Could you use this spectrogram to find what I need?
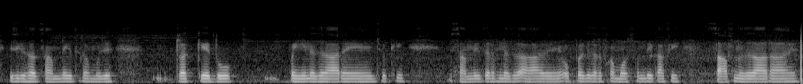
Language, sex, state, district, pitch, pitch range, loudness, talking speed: Hindi, female, West Bengal, North 24 Parganas, 135 Hz, 130-135 Hz, -23 LUFS, 245 wpm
